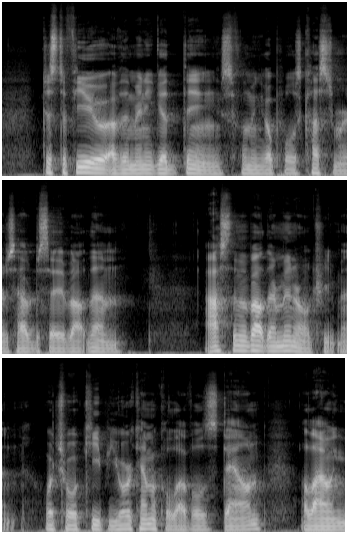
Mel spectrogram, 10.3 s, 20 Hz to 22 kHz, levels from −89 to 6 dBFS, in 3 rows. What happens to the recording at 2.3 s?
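Nothing goes wrong at 2.3 s; the speech carries on intact through that moment.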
